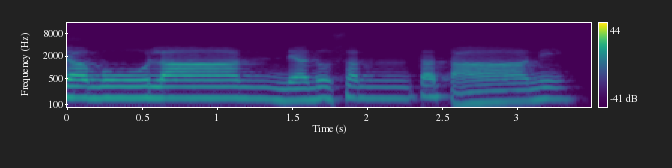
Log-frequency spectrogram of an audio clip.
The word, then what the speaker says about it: मूलान्यनुसन्ततानि: हाँ, अधश्च उच्चारण जैसे लिखा है वैसे मूलान्यनुसन्ततानि। ही उच्चारण करना है। उसका जी। संधि विच्छेद करके उच्चारण नहीं करना है।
